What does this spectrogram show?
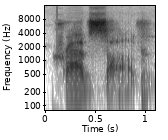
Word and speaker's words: Kravtsov: How do you pronounce his name? Kravtsov.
